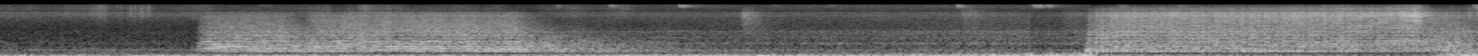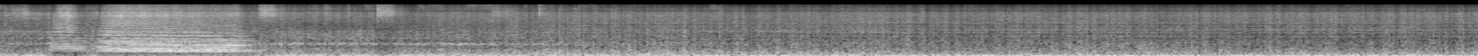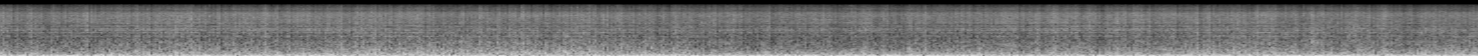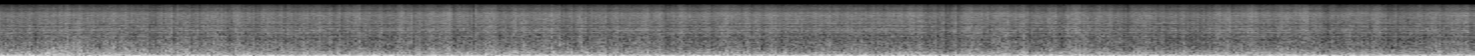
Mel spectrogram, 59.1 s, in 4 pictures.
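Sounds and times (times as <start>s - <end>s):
train rumbling past: 0.0s - 59.0s
locomotive horn blasts: 2.0s - 6.8s, 10.8s - 19.6s.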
